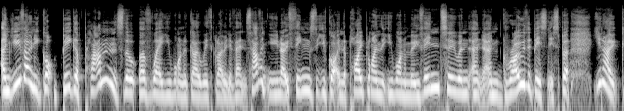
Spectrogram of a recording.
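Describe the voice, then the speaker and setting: A woman with a Birmingham accent talks at a very fast pace in a fairly high, animated tone. The very clean recording has a silent background and a dry, close sound with no echo. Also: lively intonation, hardly any pauses. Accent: Birmingham (Brummie), noticeable. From Birmingham, England. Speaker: podcast host. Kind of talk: casual interview chat. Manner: repeats and stumbles on words.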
